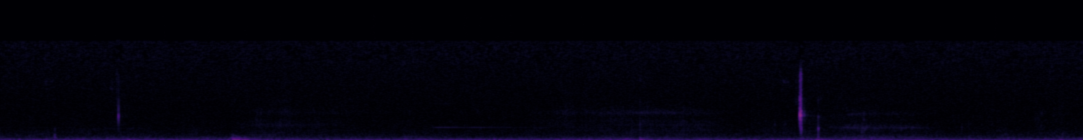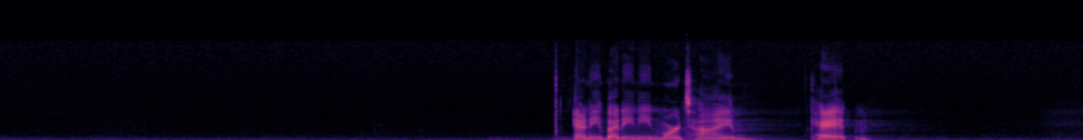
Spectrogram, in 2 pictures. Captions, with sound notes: [Silence] Anybody need more time? Okay?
